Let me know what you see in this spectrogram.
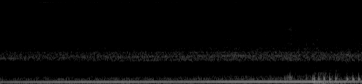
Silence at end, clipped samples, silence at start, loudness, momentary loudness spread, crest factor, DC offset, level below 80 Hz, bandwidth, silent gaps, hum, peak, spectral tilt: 0 s; under 0.1%; 0 s; -45 LUFS; 6 LU; 14 dB; under 0.1%; -62 dBFS; over 20 kHz; none; none; -30 dBFS; -7 dB/octave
